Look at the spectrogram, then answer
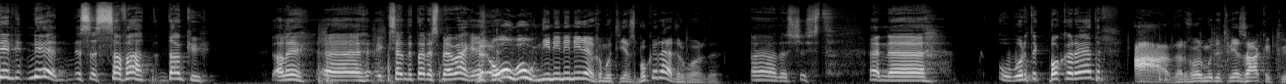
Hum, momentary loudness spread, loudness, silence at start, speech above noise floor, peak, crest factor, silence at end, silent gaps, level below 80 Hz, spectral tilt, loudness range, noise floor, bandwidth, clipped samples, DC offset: none; 15 LU; -17 LUFS; 0 s; 38 dB; 0 dBFS; 18 dB; 0 s; none; -54 dBFS; -3 dB/octave; 5 LU; -56 dBFS; over 20 kHz; under 0.1%; under 0.1%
